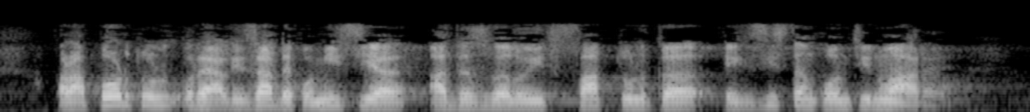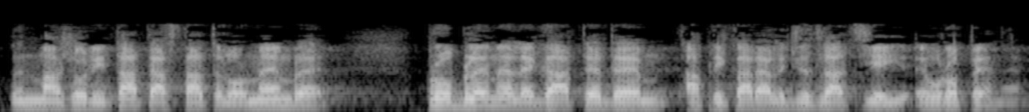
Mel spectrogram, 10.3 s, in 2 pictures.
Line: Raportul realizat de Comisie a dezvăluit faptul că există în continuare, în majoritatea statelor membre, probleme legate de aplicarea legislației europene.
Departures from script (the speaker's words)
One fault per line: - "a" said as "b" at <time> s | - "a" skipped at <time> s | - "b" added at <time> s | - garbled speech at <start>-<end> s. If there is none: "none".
none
